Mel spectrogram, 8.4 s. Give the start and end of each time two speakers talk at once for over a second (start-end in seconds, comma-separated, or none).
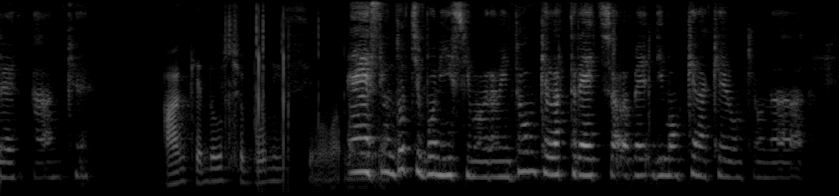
none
